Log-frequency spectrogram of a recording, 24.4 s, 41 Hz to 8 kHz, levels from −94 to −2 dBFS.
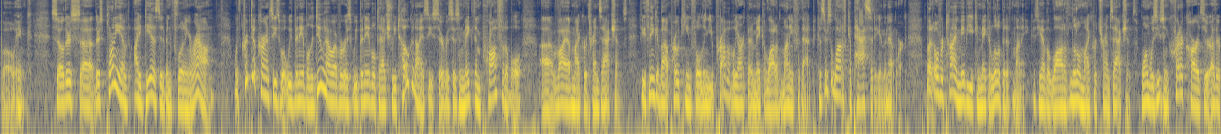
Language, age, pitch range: English, 40-59, 125-155 Hz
